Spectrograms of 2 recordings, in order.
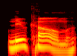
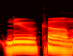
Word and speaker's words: Newcomb: It's new comb." Like new comb.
